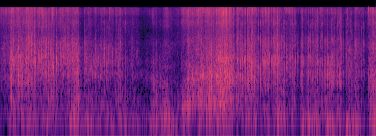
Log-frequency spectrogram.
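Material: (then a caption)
Metallic mesh. Long glittery acrylic nails scratch and squeeze a soft, flexible rectangular kitchen scrub sponge covered in sparkly blue metallic mesh. Dense, fast crinkling and scratchy crackling run continuously with uneven bursts, swelling louder in the middle. The sound sits mostly in the midrange with a bright, papery edge.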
